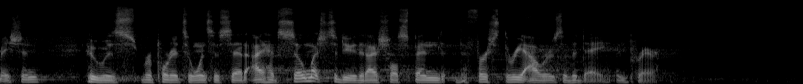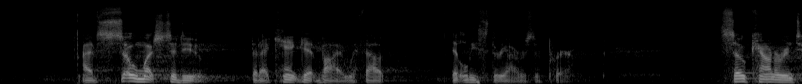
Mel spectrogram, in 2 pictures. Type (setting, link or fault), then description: setting, large echoing room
